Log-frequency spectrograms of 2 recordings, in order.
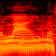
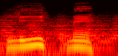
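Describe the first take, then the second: First: The word is pronounced the English way. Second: The word is pronounced the Italian way.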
